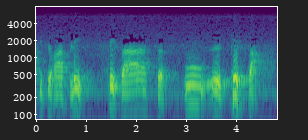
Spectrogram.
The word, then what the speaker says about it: Céphas: Tu es Simon, fils de Jonas, tu seras appelé Céphas ou Képhas. Ça devrait se prononcer en araméen Képhas.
